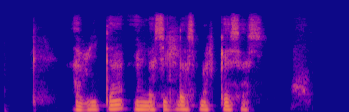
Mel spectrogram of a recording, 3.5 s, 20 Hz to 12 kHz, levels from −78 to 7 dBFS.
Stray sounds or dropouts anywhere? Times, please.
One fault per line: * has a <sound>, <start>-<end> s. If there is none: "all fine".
* has a bark, 2.9-3.1 s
